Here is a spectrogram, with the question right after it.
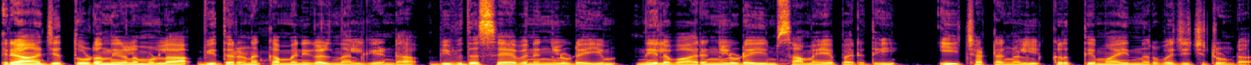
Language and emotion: Malayalam, neutral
